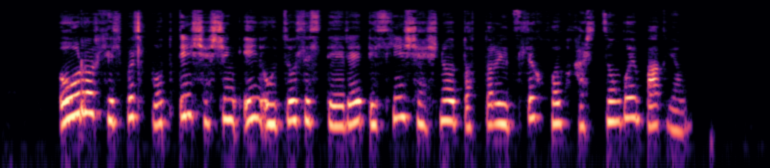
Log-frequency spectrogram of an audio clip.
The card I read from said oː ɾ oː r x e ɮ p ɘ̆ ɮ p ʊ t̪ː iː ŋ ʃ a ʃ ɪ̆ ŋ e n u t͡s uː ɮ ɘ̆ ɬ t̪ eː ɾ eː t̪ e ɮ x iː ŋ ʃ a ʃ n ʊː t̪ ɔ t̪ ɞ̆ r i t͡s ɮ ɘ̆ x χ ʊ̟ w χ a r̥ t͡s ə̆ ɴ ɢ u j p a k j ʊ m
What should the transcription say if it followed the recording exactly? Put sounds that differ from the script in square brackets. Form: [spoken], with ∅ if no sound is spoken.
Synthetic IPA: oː ɾ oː r x e ɮ p ɘ̆ ɮ p ʊ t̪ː iː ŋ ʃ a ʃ ɪ̆ ŋ e n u t͡s uː ɮ ɘ̆ ɬ t̪ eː ɾ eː t̪ e ɮ x iː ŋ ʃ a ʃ n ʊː t̪ ɔ t̪ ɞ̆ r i t͡s ɮ ɘ̆ x χ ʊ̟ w χ a r̥ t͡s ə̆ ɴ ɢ u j p a [q] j ʊ m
